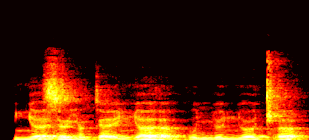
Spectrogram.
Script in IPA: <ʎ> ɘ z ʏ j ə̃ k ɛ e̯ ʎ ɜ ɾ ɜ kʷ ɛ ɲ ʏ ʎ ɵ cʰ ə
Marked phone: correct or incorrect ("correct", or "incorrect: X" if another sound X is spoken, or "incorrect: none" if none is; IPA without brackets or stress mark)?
correct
